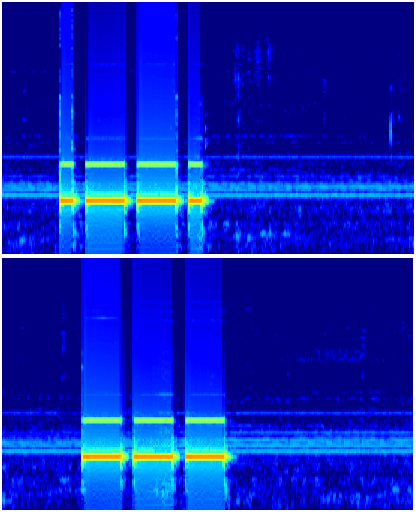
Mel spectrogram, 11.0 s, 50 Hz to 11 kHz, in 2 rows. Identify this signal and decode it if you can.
Morse code, heard as a keyed tone, about 7 wpm, 650 Hz. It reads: P O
